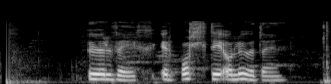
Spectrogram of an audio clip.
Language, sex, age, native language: Icelandic, female, 14, Icelandic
